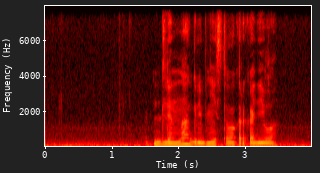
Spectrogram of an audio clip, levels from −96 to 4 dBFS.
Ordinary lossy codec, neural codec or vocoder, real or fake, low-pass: none; none; real; none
